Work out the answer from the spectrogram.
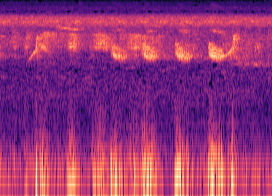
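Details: Florida wading-bird colony at sunrise: thin squeaky notes, each sweeping down then up, repeated irregularly about twice a second by several birds, with low murmuring and constant high hiss underneath.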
